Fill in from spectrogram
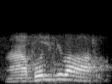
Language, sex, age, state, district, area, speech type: Marathi, male, 18-30, Maharashtra, Satara, urban, conversation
